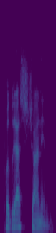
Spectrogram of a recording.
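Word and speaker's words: Podraščanin: Podraschanin. That's how you're supposed to pronounce it. That is apparently the good pronunciation for Podraschanin.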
